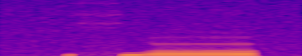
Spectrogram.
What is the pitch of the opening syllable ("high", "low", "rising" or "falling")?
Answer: rising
